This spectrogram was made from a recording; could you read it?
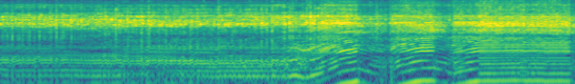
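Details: Mantis tiller two-stroke after a carburetor fuel-pump diaphragm replacement: it buzzes evenly and revs rise and fall cleanly with no bogging or misfire; it runs healthy.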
